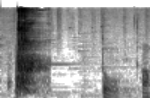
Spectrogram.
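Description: A young woman sneezing once: a single sharp, explosive burst shortly after the start.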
